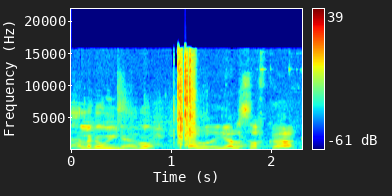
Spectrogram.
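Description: Men speaking in Somali, with one short sharp click about halfway through.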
